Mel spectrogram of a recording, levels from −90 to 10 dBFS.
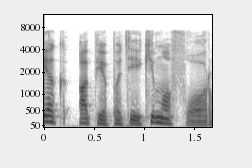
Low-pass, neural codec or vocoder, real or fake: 7.2 kHz; none; real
